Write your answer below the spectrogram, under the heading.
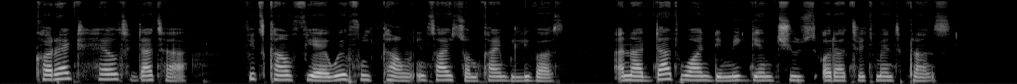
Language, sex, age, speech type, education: Nigerian Pidgin, female, 15-29, spontaneous, tertiary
